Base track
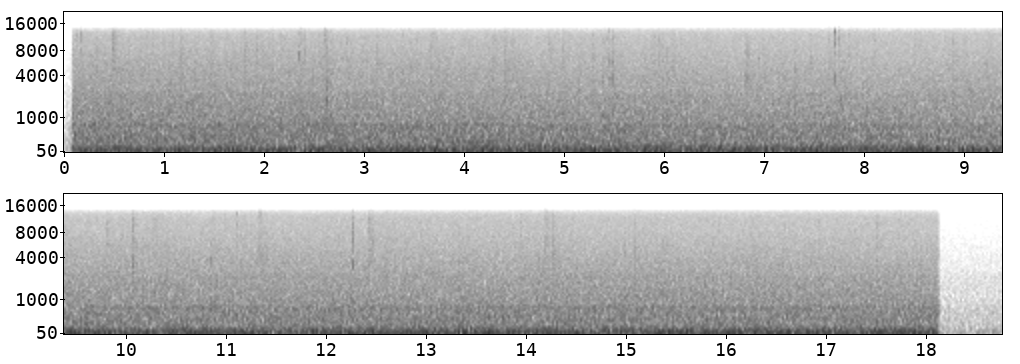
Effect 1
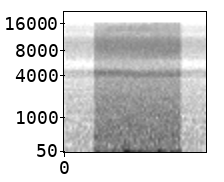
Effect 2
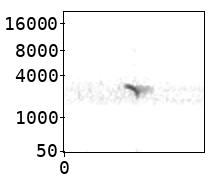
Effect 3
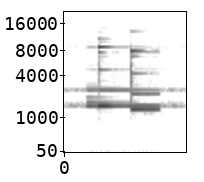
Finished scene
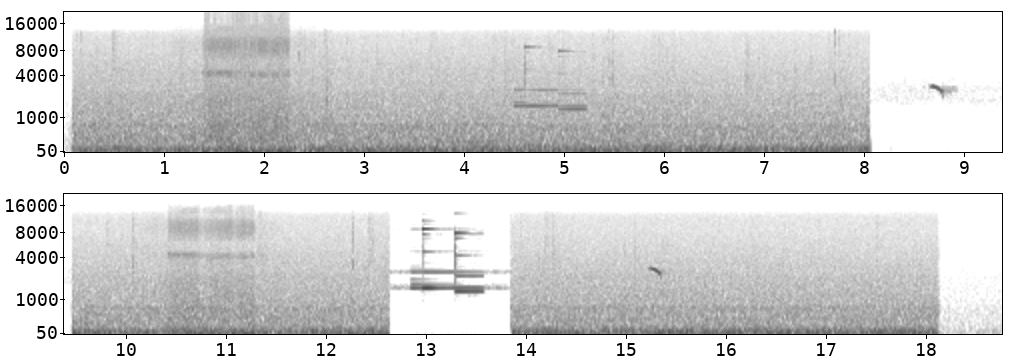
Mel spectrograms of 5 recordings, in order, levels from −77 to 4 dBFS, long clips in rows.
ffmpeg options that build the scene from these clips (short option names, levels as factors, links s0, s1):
-filter_complex "[1:a]asplit=2[s0][s1];[3:a]asplit=2[s2][s3];[2:a]asplit=2[s4][s5];[0:a]volume=0.316[s6];[s0]aeval=exprs='0.112*(abs(mod(val(0)/0.112+3,4)-2)-1)':c=same[s7];[s2]acompressor=threshold=0.0501:ratio=6:attack=3.2:release=140:knee=1:detection=peak[s8];[s4]alimiter=level_in=1.26:limit=0.0631:level=0:latency=1:release=77,volume=0.794[s9];[s1]acompressor=threshold=0.0355:ratio=2:attack=88:release=90:knee=1:detection=peak[s10];[s6]asplit=3[s11][s12][s13];[s11]atrim=end=8.054[s14];[s9]atrim=end=1.4,asetpts=PTS-STARTPTS,volume=0.944[s15];[s12]atrim=start=9.446:end=12.624[s16];[s3]atrim=end=1.22,asetpts=PTS-STARTPTS,volume=0.75[s17];[s13]atrim=start=13.836[s18];[s7]atrim=end=1.42,asetpts=PTS-STARTPTS,volume=0.501,afade=t=in:d=0.004:c=hsin,afade=t=out:st=1.416:d=0.004:c=hsin,adelay=1090[s19];[s8]atrim=end=1.22,asetpts=PTS-STARTPTS,volume=0.447,afade=t=in:d=0.004:c=hsin,afade=t=out:st=1.216:d=0.004:c=hsin,adelay=4270[s20];[s10]atrim=end=1.42,asetpts=PTS-STARTPTS,volume=0.355,afade=t=in:d=0.004:c=hsin,afade=t=out:st=1.416:d=0.004:c=hsin,adelay=10120[s21];[s5]atrim=end=1.4,asetpts=PTS-STARTPTS,volume=0.501,afade=t=in:d=0.004:c=hsin,afade=t=out:st=1.396:d=0.004:c=hsin,adelay=14610[s22];[s14][s15]acrossfade=d=0.004:c1=hsin:c2=hsin[s23];[s23][s16]acrossfade=d=0.004:c1=hsin:c2=hsin[s24];[s24][s17]acrossfade=d=0.004:c1=hsin:c2=hsin[s25];[s25][s18]acrossfade=d=0.004:c1=hsin:c2=hsin[s26];[s26][s19][s20][s21][s22]amix=inputs=5:normalize=0"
